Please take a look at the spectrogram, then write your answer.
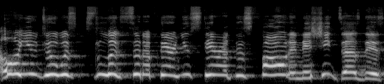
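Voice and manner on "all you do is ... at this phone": mock tearful, sobbing, very high complaining voice. Retelling what a woman said to a man staring at his phone, imitating someone crying. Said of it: "She starts crying and she's like".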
